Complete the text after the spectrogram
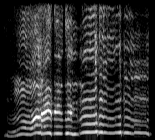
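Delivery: very high, slow, whining mock cry; fake-sob like the beaten fan. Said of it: "He was crying".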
